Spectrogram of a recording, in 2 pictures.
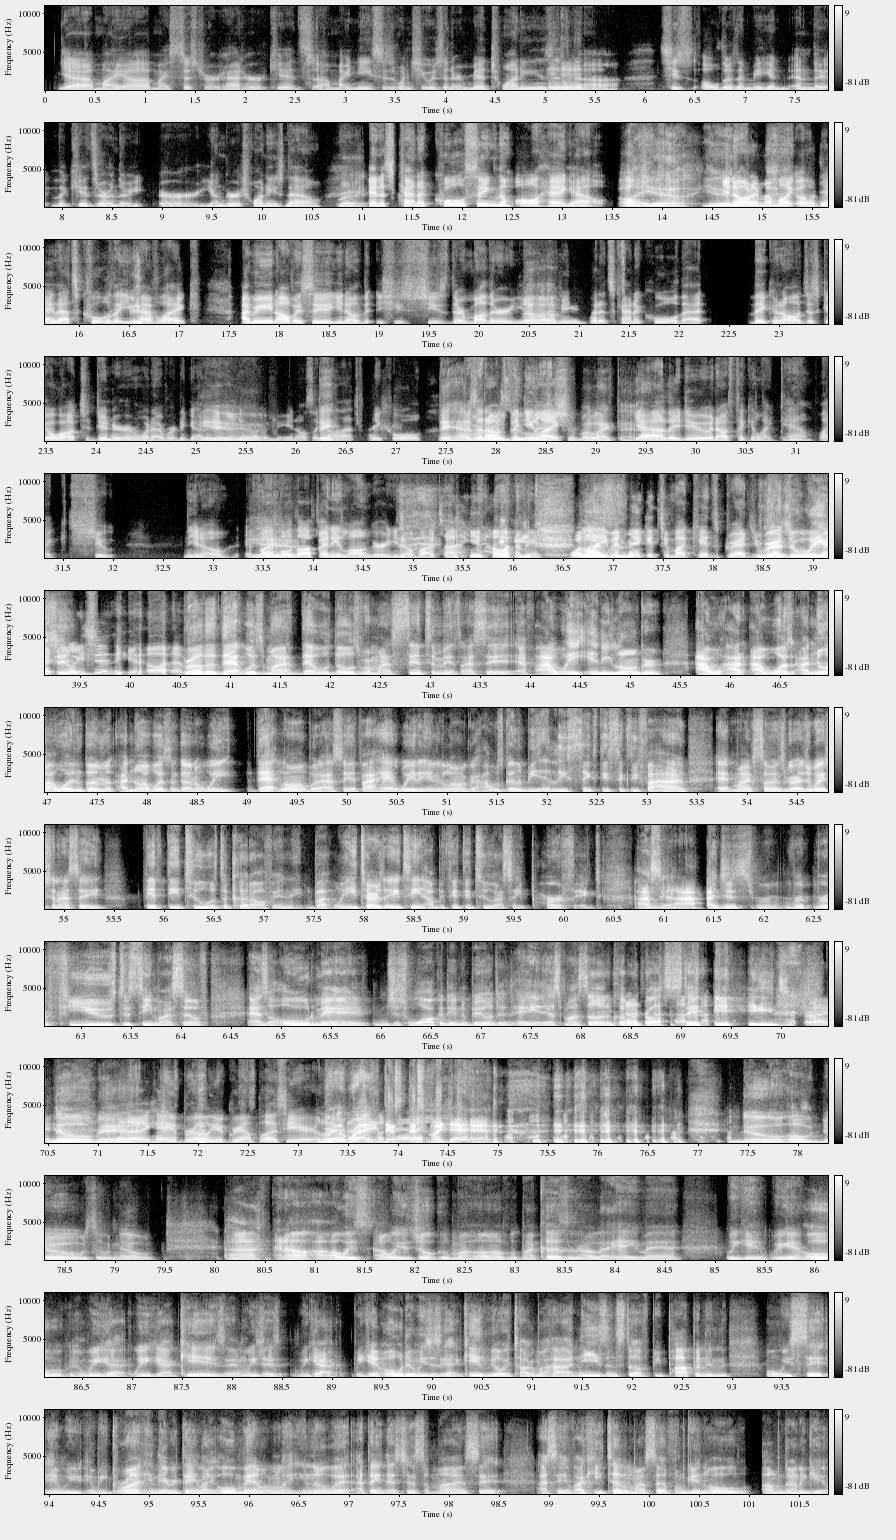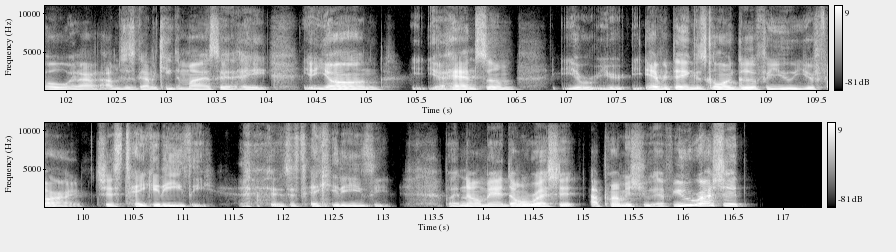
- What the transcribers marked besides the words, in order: chuckle; laugh; laugh; laughing while speaking: "by the time I you know what I mean?"; laughing while speaking: "You know what I mean?"; laugh; other background noise; laugh; laughing while speaking: "stage"; chuckle; laugh; laugh; chuckle
- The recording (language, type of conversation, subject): English, unstructured, How do you balance work and personal life?
- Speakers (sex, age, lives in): male, 35-39, United States; male, 50-54, United States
